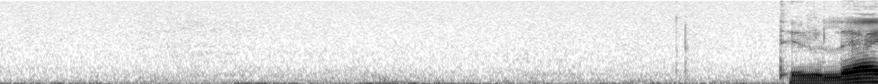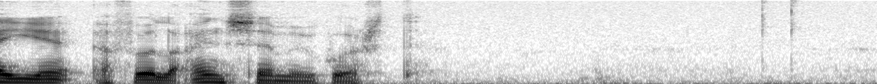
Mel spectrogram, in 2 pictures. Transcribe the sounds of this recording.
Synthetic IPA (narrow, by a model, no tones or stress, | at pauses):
t̪ʰɛɾʏlaːjɪaðfœːla̰ʔajnsɛmʏʏkʰvœr̥t̪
